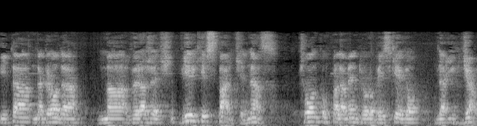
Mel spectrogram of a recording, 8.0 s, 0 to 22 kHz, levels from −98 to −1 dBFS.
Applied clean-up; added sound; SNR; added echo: neural separator model SepFormer DNS4.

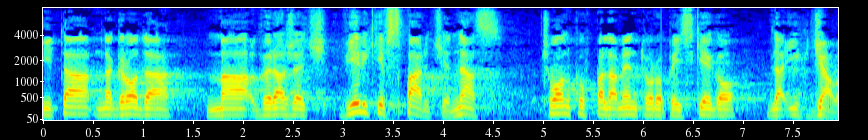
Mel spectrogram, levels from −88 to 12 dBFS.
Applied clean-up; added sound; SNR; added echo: none; none; none; none.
